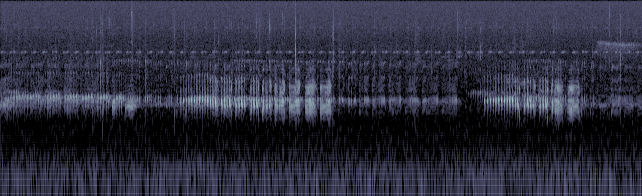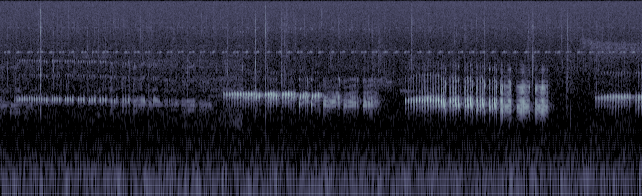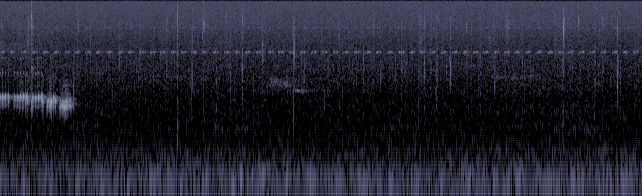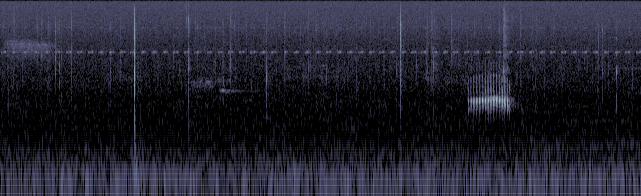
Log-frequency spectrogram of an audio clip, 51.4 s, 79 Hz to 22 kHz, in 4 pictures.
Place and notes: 水上巷, 南投縣埔里鎮桃米里 - Frogs chirping
Prior to the recording and live sound of frogs
Zoom H2n MS+XY
Puli Township, 水上巷, 23 March 2016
